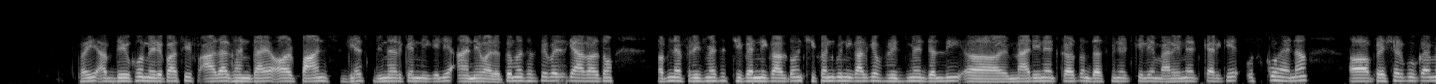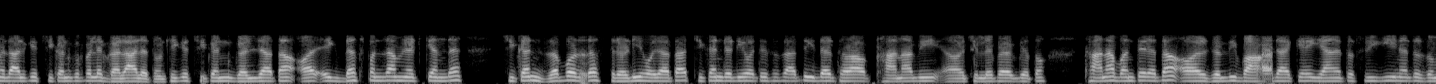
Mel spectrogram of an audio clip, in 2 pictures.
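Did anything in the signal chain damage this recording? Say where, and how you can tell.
Yes, the codec stage. The whole clip has GSM full-rate codec damage: nothing above 4 kHz, and a buzzy, gravelly roughness on the speech. That comes from a vocal-tract model driven by sparse regular pulses, consistent with 13 kbps full-rate coding.

Further down the line, lost GSM frames on the network or radio path: 3.52–3.60 s, 5.58–5.67 s, 16.38–16.41 s, 20.16–20.25 s, and a scattered cluster over 26.92–27.11 s with runs up to about 70 ms. Each gap rings metallically as the last good frame is repeated.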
